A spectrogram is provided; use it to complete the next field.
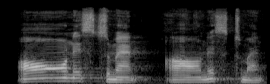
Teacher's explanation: Here starting letter is H, but it is not pronounced. H is here silent.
